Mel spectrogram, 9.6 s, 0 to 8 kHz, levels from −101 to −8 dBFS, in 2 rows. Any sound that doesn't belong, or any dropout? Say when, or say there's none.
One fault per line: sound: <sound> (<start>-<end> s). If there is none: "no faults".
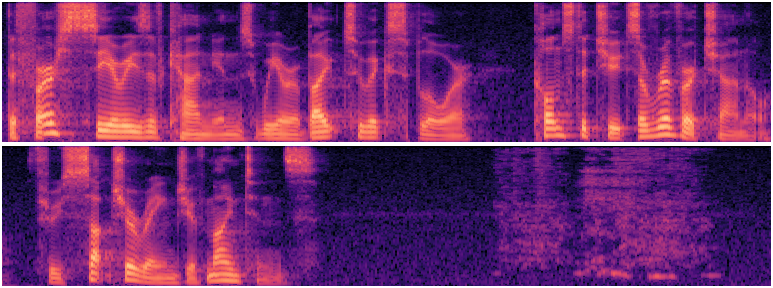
sound: sniff (7.9-9.4 s)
